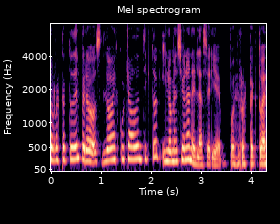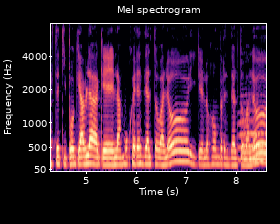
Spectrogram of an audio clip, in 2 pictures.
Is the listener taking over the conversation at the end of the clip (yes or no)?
no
